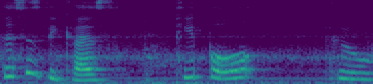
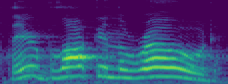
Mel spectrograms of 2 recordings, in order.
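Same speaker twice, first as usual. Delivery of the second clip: much louder, higher, slow irritated line; annoyed complaint; 6 semitones higher, 13 dB louder than usual. Acted. Teacher voicing an irritated bystander complaining about marchers, loud and slow. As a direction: grumble it like a put-out driver. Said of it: "this person with lighter skin says".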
